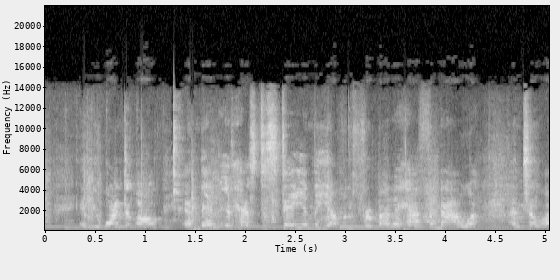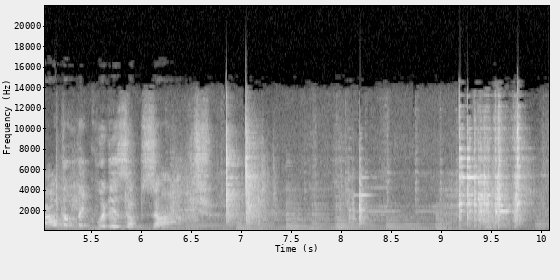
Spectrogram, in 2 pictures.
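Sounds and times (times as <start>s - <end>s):
cover set onto an oven dish of kasha clinking: 0.4s - 3.2s, 8.0s - 8.5s, 9.2s - 10.0s
speech: 0.4s - 7.1s.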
